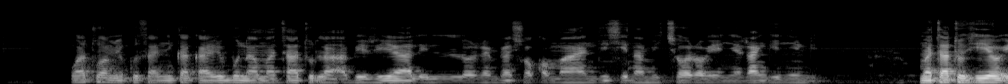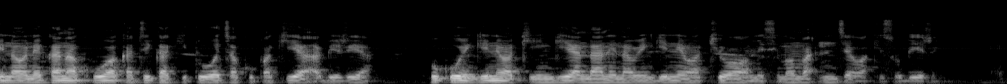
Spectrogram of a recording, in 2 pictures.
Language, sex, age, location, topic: Swahili, male, 25-35, Nairobi, government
